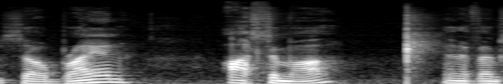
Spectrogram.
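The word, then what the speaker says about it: Asamoah: the play that's how they described it Brian Asma apparently is the way he's pronounced uh the way he pronounced his name so Brian asimar and if I'm saying it wrong again Brian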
